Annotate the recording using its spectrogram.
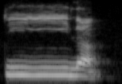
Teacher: قی کو ہم ایک الف کے برابر لمبا کریں گے اور لام کو لمبا نہیں کرنا آپ نے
